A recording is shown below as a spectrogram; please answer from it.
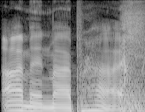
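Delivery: put-on old-West film-style western accent. In a movie-quote guessing game, giving the quote in a Tombstone accent. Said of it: "as soon as you do the accent".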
